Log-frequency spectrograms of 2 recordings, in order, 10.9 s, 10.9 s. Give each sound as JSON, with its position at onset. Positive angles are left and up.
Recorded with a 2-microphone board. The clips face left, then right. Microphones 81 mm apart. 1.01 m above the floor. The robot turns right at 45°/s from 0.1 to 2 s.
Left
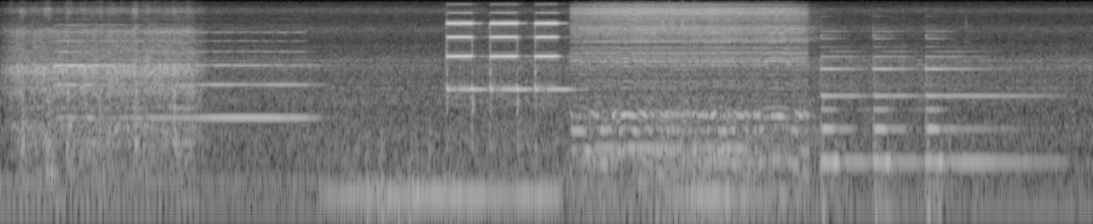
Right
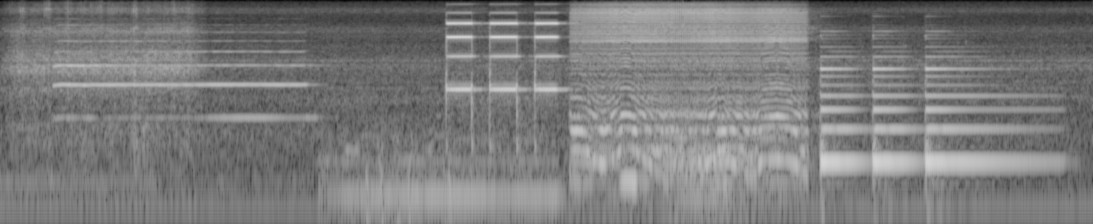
{"t": 0.5, "sound": "a trumpet", "azimuth_deg": -160, "distance_m": 3.0}
{"t": 3.2, "sound": "an alarm clock", "side_deg": -60, "distance_m": 1.4}
{"t": 5.7, "sound": "a cupboard door", "side_deg": -70, "distance_m": 1.4}
{"t": 8.2, "sound": "a piano", "side_deg": -80, "distance_m": 2.0}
